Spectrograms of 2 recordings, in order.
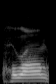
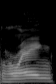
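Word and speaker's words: Hwoarang: up now there there's different levels of Harang herang however you want to say I don't know this one's going to correct me he name is herang and going to spell it out F fanatically screw you but with herang or herang herang I'm going to say herang I'm going I say Harang because of Tekken three I don't know if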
